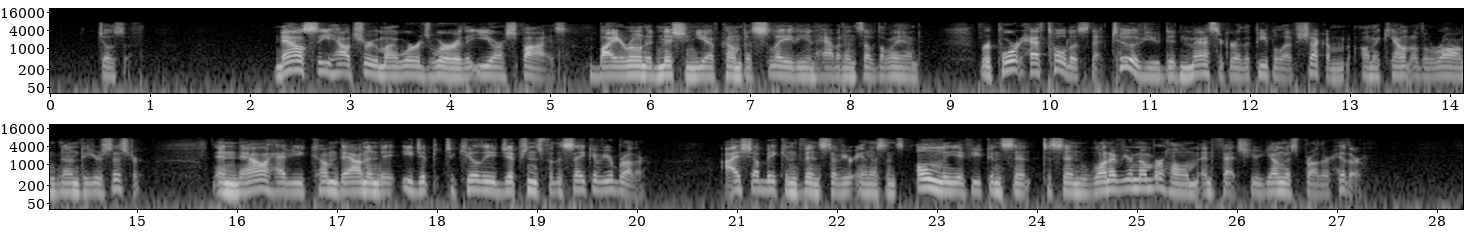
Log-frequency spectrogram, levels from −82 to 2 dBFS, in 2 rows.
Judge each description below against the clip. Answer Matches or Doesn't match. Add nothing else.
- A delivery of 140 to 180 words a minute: Doesn't match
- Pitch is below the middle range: Matches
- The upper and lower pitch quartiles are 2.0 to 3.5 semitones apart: Matches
